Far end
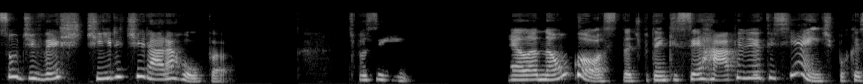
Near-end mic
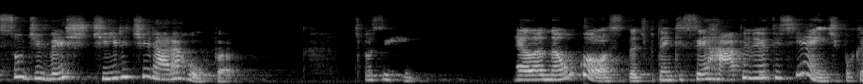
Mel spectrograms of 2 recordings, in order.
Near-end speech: none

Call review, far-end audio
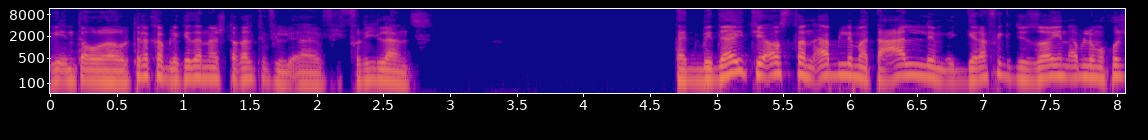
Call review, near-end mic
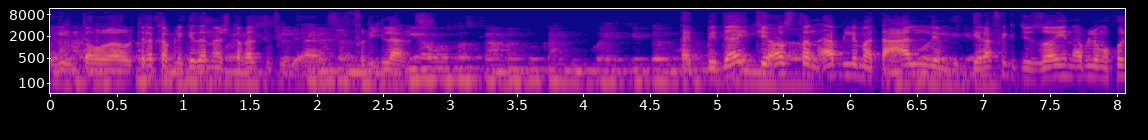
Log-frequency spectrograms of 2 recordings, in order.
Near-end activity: present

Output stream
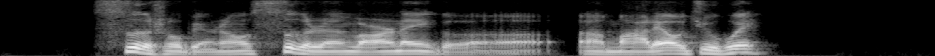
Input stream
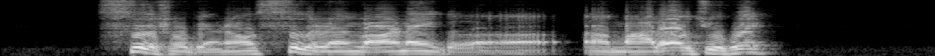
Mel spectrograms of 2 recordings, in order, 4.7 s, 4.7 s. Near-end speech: none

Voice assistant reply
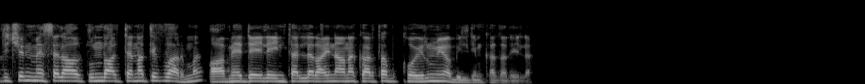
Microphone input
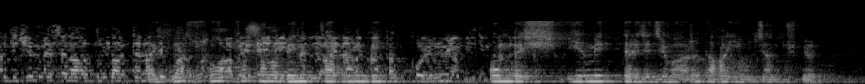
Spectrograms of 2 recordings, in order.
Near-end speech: present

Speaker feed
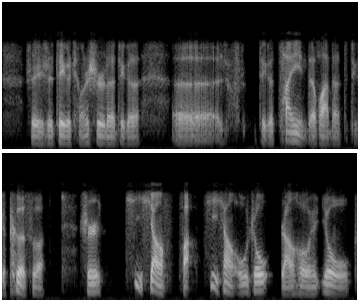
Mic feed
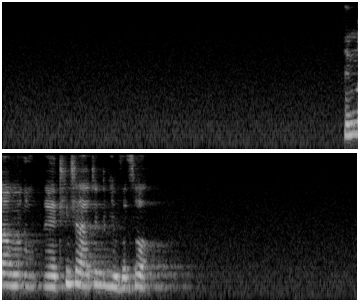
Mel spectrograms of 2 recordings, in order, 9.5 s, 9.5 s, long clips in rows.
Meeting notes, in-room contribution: present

